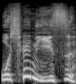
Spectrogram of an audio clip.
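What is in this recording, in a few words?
Chinese (Taiwan) Speech Quick Commands Thank You; World Of Warships; ZH TW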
